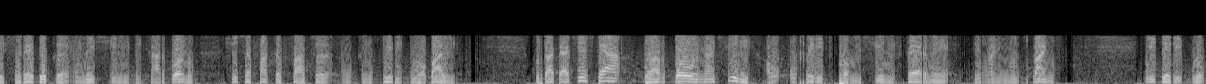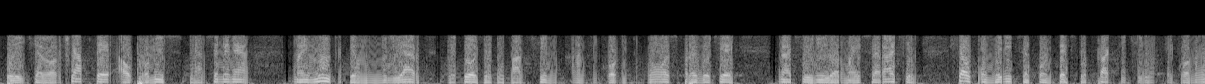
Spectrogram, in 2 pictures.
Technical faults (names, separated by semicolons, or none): mu-law and A-law mixed up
